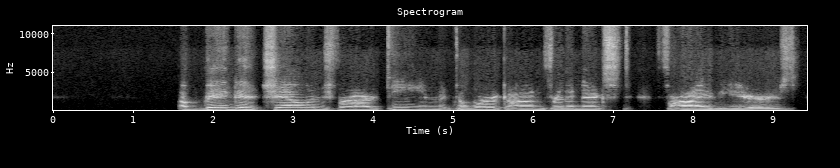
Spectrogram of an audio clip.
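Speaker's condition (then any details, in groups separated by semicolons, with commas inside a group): ALS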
